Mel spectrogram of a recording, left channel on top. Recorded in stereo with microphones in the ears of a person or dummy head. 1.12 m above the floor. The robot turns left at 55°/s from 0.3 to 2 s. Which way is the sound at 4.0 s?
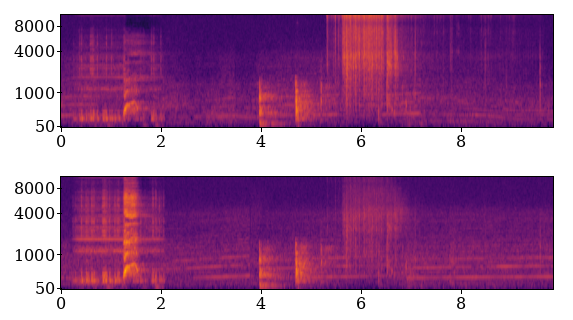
30° left (ahead or behind).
